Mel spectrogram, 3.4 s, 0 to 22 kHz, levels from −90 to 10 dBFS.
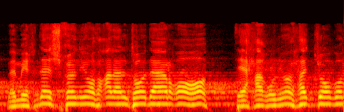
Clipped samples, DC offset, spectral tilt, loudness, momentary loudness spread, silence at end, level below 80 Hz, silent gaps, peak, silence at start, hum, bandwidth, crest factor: under 0.1%; under 0.1%; -6 dB/octave; -22 LUFS; 5 LU; 0 s; -54 dBFS; none; -8 dBFS; 0 s; none; 11 kHz; 14 dB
